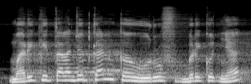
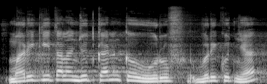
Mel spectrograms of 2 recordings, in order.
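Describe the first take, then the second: Both takes have the same delivery.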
